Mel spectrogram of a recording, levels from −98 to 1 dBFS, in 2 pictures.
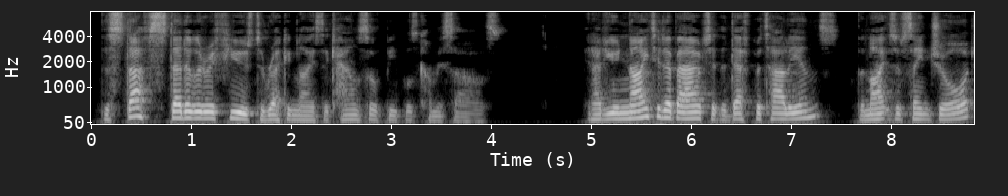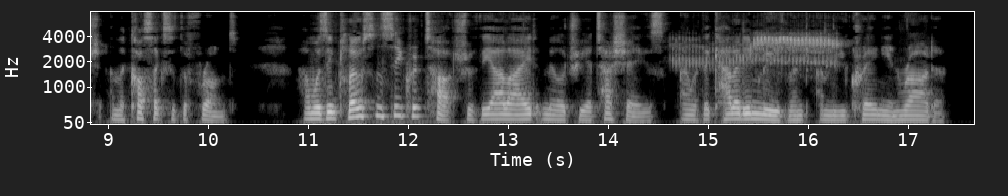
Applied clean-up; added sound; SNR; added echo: none; Chirp, tweet; 10 dB; none.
